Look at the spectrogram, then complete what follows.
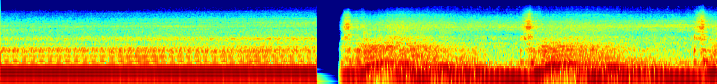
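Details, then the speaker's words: Vehicle after cleaning and drying reusable cold air intake filter, run with filter housing removed: fires after short silence, then blips up and down with deep, clear intake growl, no rattles; healthy. "And before I put the housing and everything back together, I really want to hear how this sounds without the housing, so let's check it out."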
